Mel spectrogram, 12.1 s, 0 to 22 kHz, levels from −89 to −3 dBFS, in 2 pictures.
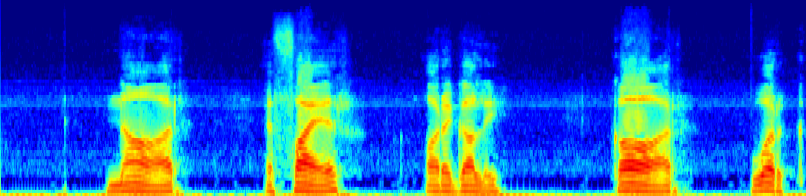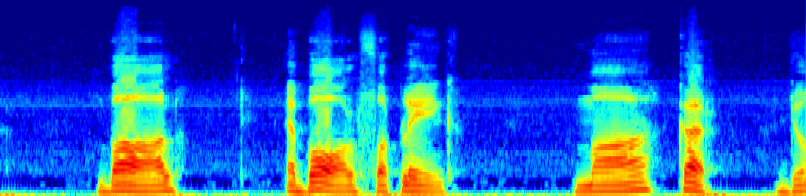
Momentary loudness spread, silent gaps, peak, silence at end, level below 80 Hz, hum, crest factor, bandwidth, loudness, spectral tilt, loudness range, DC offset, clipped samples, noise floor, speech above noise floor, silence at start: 17 LU; none; -2 dBFS; 0 s; -40 dBFS; none; 18 dB; 12.5 kHz; -17 LUFS; -7.5 dB/octave; 2 LU; under 0.1%; under 0.1%; -42 dBFS; 27 dB; 0 s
